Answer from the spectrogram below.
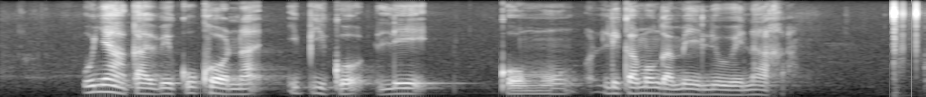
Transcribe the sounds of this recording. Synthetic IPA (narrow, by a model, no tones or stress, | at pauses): uɲak̬ʼaɓek̬ukʰɔna̰ipʼik̬ɔ | lik̬ʼamɔŋɡʱameliwɛnaːxḁ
